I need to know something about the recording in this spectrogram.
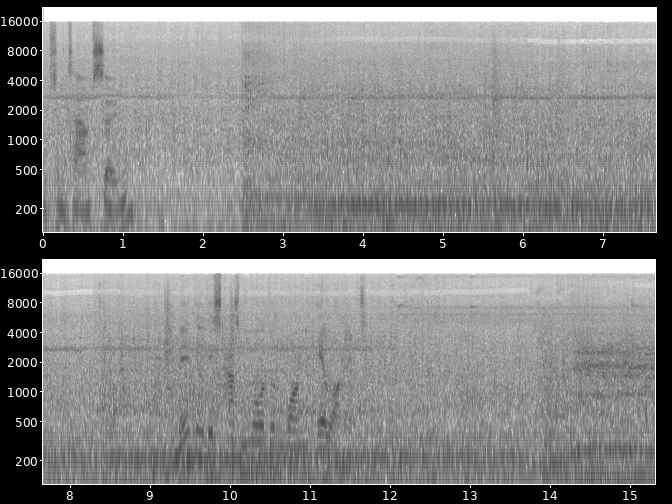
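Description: A truck engine rumbles steadily as it drives slowly over rough ground.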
